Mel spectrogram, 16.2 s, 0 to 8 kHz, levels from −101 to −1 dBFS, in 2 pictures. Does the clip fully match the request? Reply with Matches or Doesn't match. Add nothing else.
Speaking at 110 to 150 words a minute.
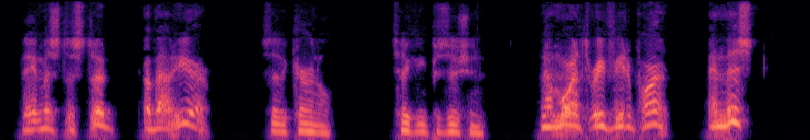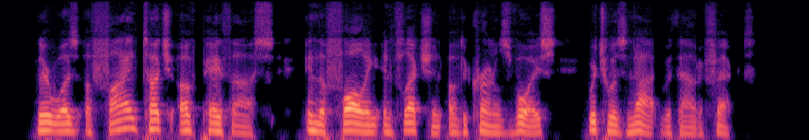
Matches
